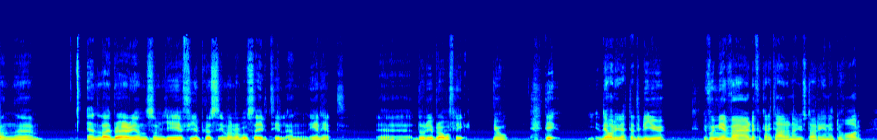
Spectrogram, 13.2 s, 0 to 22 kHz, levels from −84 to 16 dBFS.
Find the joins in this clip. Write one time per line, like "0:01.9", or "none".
none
